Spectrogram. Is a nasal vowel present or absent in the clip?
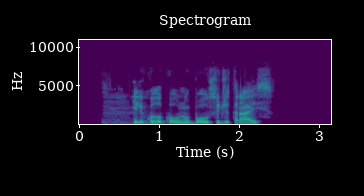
absent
